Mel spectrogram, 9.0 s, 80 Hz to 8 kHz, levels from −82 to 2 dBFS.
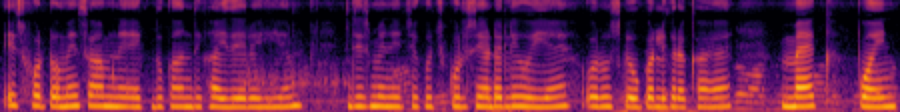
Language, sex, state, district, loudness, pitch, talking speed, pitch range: Hindi, female, Punjab, Kapurthala, -19 LUFS, 245 Hz, 175 wpm, 235-250 Hz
